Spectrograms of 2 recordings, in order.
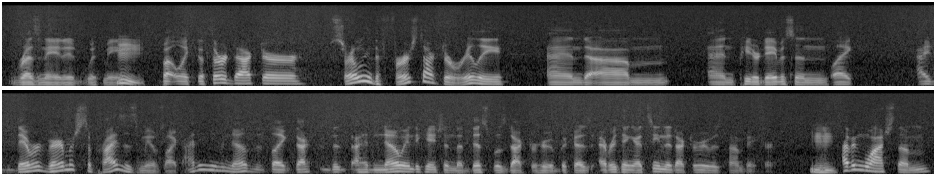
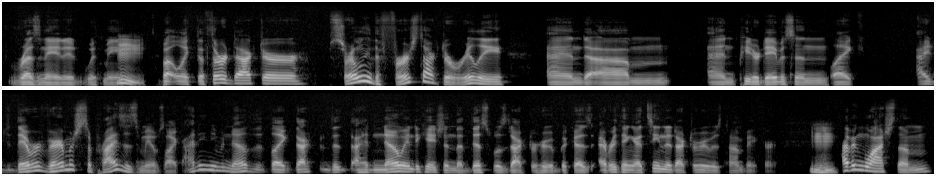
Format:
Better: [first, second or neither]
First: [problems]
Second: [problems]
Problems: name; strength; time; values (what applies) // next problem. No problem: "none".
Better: second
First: hiss; loud; throughout; 9 dB below the speech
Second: hiss; faint; throughout; 25 dB below the speech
